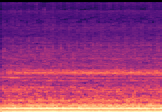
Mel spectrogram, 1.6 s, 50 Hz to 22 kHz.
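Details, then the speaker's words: 2025 Ram 1500 RHO, 3.0L Hurricane HO twin-turbo inline-6 (540 hp), cold start on a cold snowy morning, listening to the valvetrain: steady, low, even idle with no ticking or tapping, quiet and healthy. "quiet sounding good not hearing any noises this cold morning"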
